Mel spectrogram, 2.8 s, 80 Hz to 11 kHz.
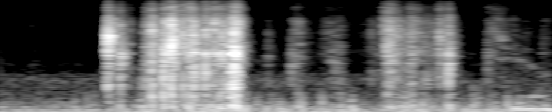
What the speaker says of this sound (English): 2 more shuffles, okay.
